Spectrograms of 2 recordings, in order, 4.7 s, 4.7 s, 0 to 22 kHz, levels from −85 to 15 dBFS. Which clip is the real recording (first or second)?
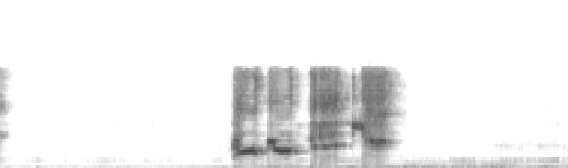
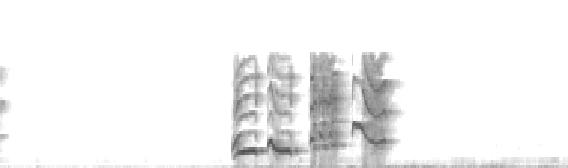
second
